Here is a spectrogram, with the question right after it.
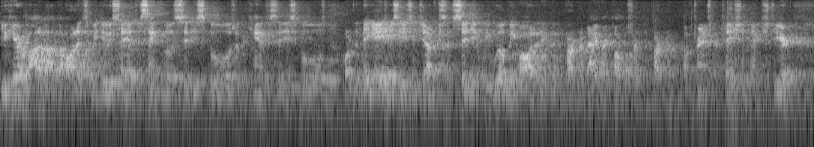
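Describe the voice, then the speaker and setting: With audible room echo and light background noise, a man talks at a very fast pace in a monotone, flat way. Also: hardly any pauses. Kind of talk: speech. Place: hall. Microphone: podium.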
